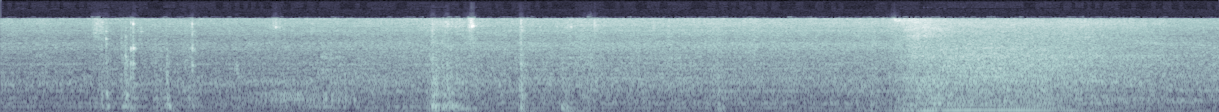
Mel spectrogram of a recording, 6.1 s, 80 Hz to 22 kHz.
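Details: 2003 Honda Civic EX 1.7 after alternator replacement, started before the power steering pump was refitted. A few clicks and knocks, then it catches and settles into a smooth, even idle with no squeal or rattle. Normal running.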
